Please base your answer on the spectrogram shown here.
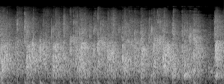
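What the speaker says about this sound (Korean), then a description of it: "박수가 안 쳐지더라도 박수 칠 만한 말입니까?" Clapping from an audience at a lecture-style talk rings out loud and close, a dense burst of many hands beating steadily for about two seconds before it tapers off sharply.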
